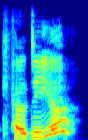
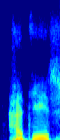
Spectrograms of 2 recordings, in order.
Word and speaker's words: Kadir: Kadia? Is that how you say it? Actually, it's Kadir.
